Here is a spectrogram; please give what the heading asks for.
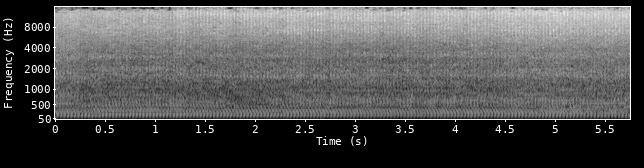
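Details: Free roadside MTD push mower: small single-cylinder engine running at a steady, even speed with a consistent exhaust beat; sounds healthy and smooth.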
